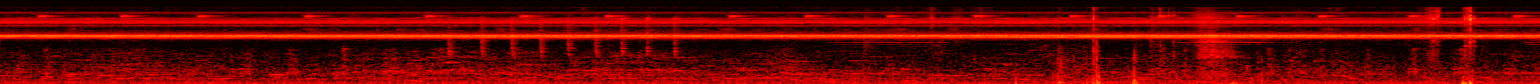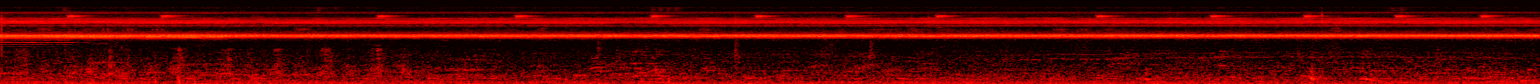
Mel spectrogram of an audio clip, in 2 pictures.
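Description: Crickets trilling steadily in a continuous high-pitched chorus, with a fainter ticking call above it about once a second. Two small knocks sound around the middle.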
